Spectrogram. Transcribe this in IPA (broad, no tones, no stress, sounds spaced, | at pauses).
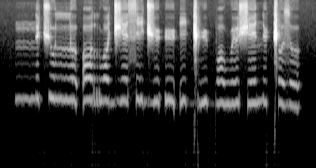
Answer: nː ʏ t͡ʃ u lː ʊ ʔ ɔ r w ɔ d͡ʒ e s i d͡ʒ y ʔ y ʔ i ɡ͡ǁ y b ɔ w ʏ ʃ e n y ǁ ʊ z ʊ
